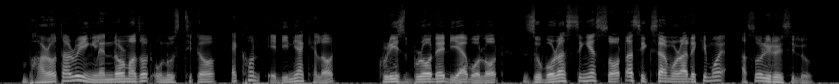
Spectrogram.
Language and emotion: Assamese, happy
